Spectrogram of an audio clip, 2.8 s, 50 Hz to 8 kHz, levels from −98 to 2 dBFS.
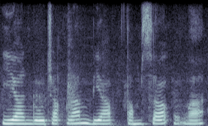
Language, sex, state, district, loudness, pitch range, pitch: Garo, female, Meghalaya, West Garo Hills, -17 LUFS, 210-225 Hz, 220 Hz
